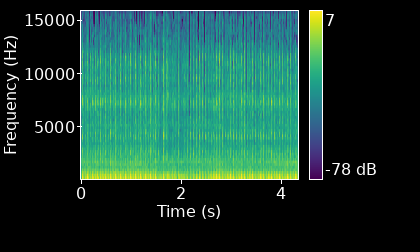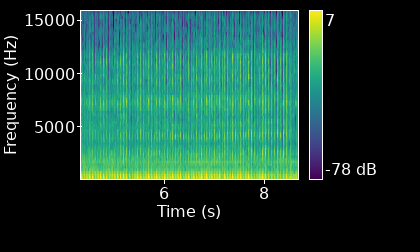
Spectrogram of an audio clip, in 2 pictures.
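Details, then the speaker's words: Gravely 450 tractor with a Kohler K241 single on its first start, after rewiring and a new coil, with the fuel pump leaking gas. The engine runs fast with a sharp, even tapping on every firing stroke. Owner dislikes the loud rod sound, cause unconfirmed. "but it does run the rod sounds pretty loud which i don't really like that sound"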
